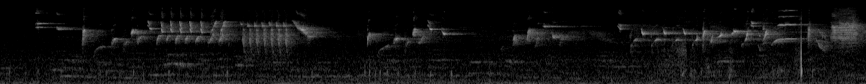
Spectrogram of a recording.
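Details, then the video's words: Singing contest between male European goldfinches, a master bird versus an excited one: rapid rattling trills, tinkling twitters and high whistled notes in a continuous, rambling stream. "Battle de chardonnerets"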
